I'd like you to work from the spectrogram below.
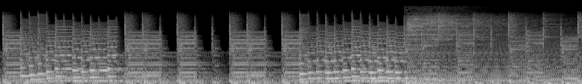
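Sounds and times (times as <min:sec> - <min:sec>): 
intro music on Serdaco Crystal Blaster C1: 0:00.2 - 0:01.8, 0:03.0 - 0:05.7.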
